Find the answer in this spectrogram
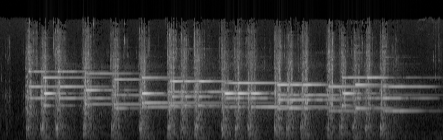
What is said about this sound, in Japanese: こちらのオルガンには、うん、えー、アクセサリーと呼ばれる変わったストップがあります、はい、まずチェレスターが丸々入っています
